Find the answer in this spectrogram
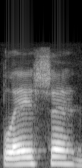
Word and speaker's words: pleše: S goes to sh.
